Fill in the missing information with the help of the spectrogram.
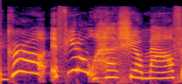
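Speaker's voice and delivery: sassy retort. Retold or imitated. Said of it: "I want to gr-, say".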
